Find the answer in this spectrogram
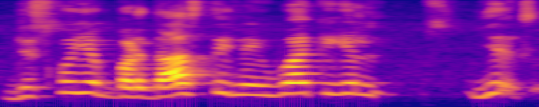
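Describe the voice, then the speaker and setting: A very high-pitched man teaches an online exam-prep lecture at normal speed, using a playful storytelling style and memory tricks. He keeps checking that the class is following, shifting between loud emphasis and quiet asides.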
